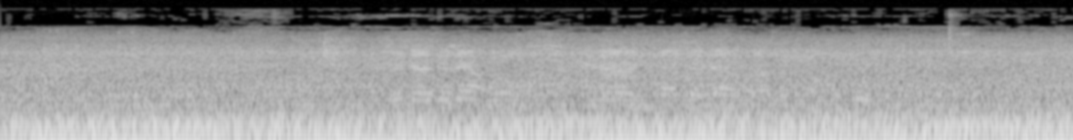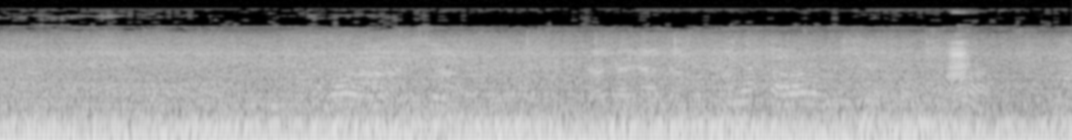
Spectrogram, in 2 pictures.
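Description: Passenger ferry's engines droning low and steady inside the cabin, the hum swelling and easing every second or so. Indistinct talking from other passengers sits underneath.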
